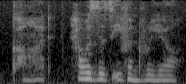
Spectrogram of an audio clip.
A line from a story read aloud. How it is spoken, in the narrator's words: Ray whispered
